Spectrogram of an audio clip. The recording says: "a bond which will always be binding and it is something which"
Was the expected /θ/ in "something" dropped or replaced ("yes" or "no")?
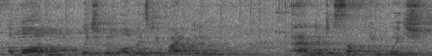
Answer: yes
